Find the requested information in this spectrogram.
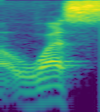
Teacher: Was bunyi betul-betul bunyi hamas dan safir, itu berdesir.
